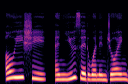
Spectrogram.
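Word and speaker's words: おいしい: Pronounce it oishi and use it when enjoying Japanese cuisine.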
